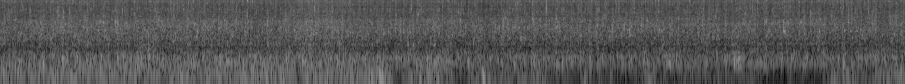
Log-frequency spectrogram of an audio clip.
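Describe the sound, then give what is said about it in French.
A small stream of meltwater from the Ok glacier in Iceland trickles and rushes steadily, a continuous even burble that holds its level throughout. “Voilà, qu'un petit ruisseau surgit. C'est de l'eau de glacier. Ce qui reste du glacier Ókjökull qui est en train de fondre et de dévaler la pente.”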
